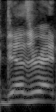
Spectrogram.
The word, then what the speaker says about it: Deseret: I was like, you've arrived when the T is silent on the Deseret News.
